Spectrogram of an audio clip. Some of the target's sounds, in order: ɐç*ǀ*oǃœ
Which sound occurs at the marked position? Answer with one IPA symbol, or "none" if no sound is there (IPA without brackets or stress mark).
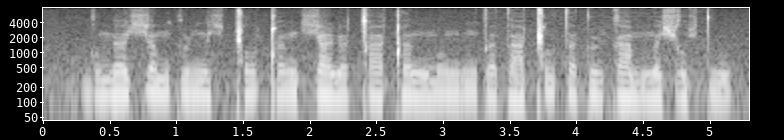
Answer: ǁ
